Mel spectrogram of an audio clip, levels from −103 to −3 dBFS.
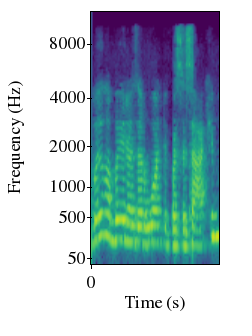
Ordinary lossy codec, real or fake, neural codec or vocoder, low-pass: AAC, 32 kbps; real; none; 9.9 kHz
